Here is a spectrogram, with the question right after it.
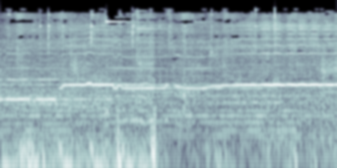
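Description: A sustained flute-like melody plays over low rumbling street and vehicle noise, with no animal sounds.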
